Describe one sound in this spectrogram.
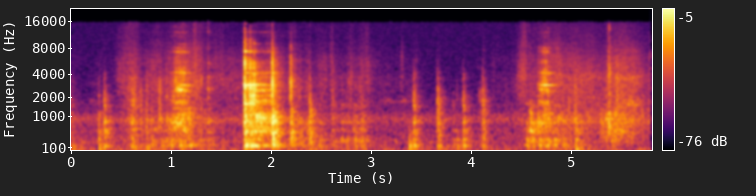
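A thin metal plate clinks and scrapes against a metal table.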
